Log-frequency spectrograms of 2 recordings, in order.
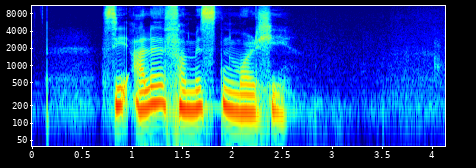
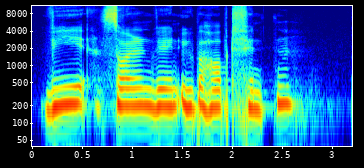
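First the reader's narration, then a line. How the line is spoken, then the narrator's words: Cheeky voice. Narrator (German): fragte Balbi mit seiner frechen Stimme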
